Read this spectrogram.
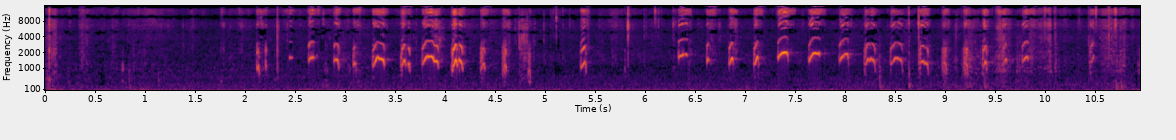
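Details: Four-week-old Maltese puppies whimpering and squeaking in short, rising-falling high-pitched bursts, bunched in two rapid runs with brief pauses between, over a low steady background hum.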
